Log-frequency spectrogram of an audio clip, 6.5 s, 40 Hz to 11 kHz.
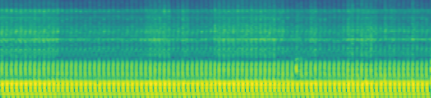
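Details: TVS Raider 125 cc motorcycle engine at idle: fast, even ticking knock of about a dozen beats a second over a low idle thump; owner suspects a tappet problem, with the tappet delayed in opening or closing.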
